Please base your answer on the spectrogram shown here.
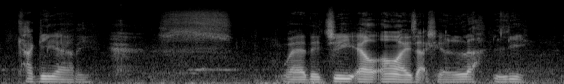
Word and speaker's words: Cagliari: ask any european and you ask them to pronounce this place especially the english they'd say cagliari which is absolutely wrong cagliari where the gli is actually so i find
